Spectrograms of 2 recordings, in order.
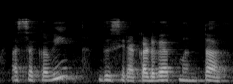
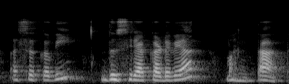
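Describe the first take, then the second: The two takes are said the same way.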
